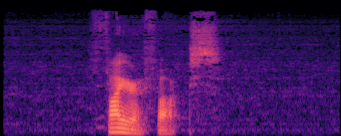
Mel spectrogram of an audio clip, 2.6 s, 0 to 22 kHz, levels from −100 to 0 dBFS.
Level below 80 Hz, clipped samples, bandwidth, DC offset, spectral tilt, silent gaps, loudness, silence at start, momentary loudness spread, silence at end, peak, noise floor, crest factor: -68 dBFS; under 0.1%; 16 kHz; under 0.1%; -4.5 dB/octave; none; -28 LUFS; 0.75 s; 11 LU; 0.9 s; -8 dBFS; -63 dBFS; 24 dB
